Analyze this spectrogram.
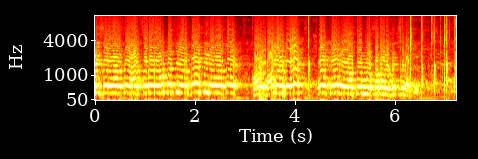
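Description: A young man shouts passionately through a microphone over loudspeakers.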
